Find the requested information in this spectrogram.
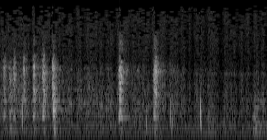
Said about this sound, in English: And you can hear the primer. Hear it squeaking?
